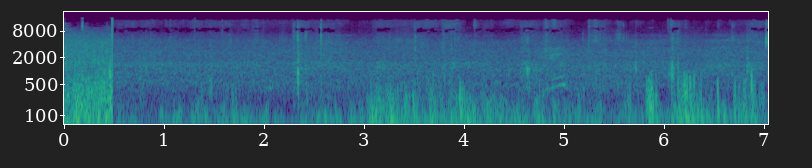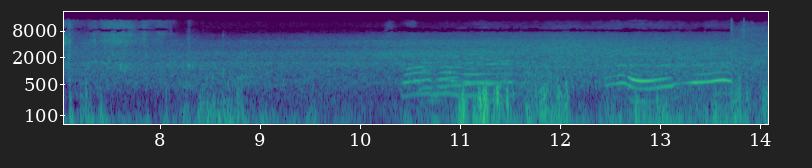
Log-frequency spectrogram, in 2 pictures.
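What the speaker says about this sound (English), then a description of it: "It's a wee bit windy up here" Wind gusts buffet the microphone on a grassy mountain pass in the Rawah Wilderness, coming in rough, uneven rumbling bursts that rise and fade, with voices talking over it.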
